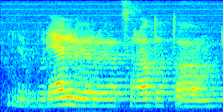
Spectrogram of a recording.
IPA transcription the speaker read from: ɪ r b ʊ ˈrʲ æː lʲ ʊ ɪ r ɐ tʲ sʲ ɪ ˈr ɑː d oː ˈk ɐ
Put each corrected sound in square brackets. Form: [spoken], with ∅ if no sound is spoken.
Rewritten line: ɪ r b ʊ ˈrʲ æː lʲ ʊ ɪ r ɐ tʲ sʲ ɪ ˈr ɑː d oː [ˈt] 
